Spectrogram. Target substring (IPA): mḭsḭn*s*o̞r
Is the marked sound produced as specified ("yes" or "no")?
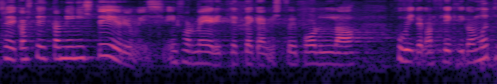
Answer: no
